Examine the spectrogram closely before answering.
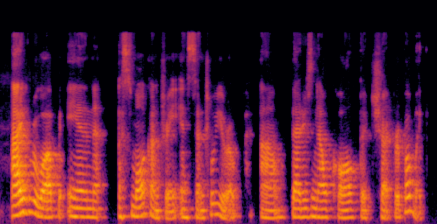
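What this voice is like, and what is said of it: Foreign Central European accent. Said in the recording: “as you can tell from my accent, I wasn't born here”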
